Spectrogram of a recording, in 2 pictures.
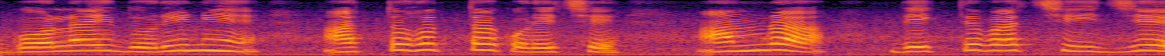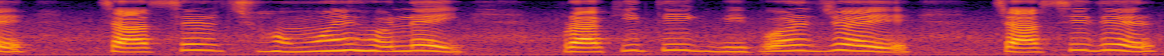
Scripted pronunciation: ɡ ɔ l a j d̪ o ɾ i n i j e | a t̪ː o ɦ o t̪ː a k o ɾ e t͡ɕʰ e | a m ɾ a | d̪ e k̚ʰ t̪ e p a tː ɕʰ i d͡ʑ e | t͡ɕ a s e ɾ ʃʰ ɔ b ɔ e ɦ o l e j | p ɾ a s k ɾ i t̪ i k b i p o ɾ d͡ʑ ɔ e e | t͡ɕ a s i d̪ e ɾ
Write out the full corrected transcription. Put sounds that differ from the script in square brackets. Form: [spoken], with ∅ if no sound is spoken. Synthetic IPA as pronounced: ɡ ɔ l a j d̪ o ɾ i n i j e | a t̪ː o ɦ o t̪ː a k o ɾ e t͡ɕʰ e | a m ɾ a | d̪ e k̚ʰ t̪ e p a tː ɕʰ i d͡ʑ e | t͡ɕ a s e ɾ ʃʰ ɔ [m] ɔ e ɦ o l e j | p ɾ a [∅] k ɾ i t̪ i k b i p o ɾ d͡ʑ ɔ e e | t͡ɕ a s i d̪ e ɾ

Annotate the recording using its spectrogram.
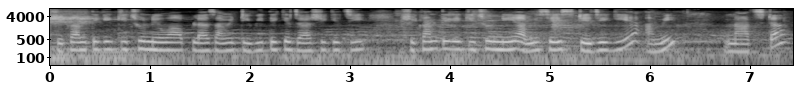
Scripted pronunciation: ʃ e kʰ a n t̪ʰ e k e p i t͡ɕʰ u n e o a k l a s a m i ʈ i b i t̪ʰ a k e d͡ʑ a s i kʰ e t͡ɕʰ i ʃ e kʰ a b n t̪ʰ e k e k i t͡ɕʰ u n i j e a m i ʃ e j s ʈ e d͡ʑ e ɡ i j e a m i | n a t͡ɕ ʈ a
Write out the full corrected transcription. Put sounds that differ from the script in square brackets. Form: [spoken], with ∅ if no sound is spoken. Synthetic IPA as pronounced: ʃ e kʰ a n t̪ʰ e k e [k] i t͡ɕʰ u n e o a [p] l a s a m i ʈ i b i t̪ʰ [e] k e d͡ʑ a [ʃ] i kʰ e t͡ɕʰ i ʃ e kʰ a [∅] n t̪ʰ e k e k i t͡ɕʰ u n i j e a m i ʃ e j s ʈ e d͡ʑ e ɡ i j e a m i | n a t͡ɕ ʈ a

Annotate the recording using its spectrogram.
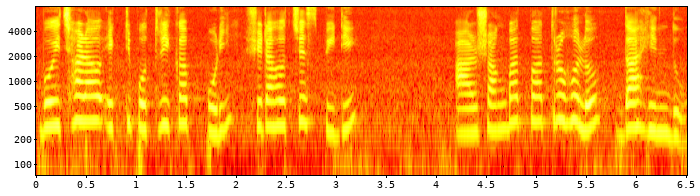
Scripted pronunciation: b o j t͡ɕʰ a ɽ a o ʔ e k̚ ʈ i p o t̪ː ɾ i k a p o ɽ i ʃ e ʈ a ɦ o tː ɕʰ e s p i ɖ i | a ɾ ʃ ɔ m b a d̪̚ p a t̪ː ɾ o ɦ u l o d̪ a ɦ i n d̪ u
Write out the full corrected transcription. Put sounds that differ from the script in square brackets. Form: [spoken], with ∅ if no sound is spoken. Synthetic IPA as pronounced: b o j t͡ɕʰ a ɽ a o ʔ e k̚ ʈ i p o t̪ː ɾ i k a p o ɽ i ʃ e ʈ a ɦ o tː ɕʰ e s p i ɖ i | a ɾ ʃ ɔ [ŋ] b a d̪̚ p a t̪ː ɾ o ɦ [o] l o d̪ a ɦ i n d̪ u

